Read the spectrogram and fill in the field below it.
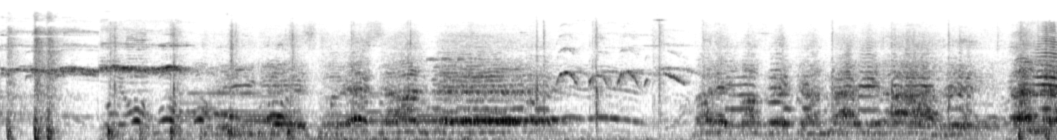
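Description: Men shout and cheer close by.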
